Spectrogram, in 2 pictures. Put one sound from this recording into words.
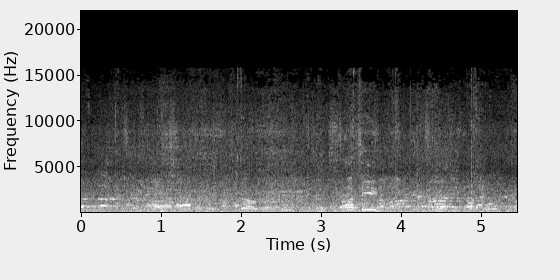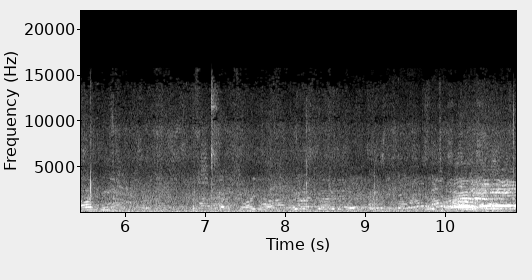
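A crowd of young people shouts and calls out from a distance, outdoors.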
